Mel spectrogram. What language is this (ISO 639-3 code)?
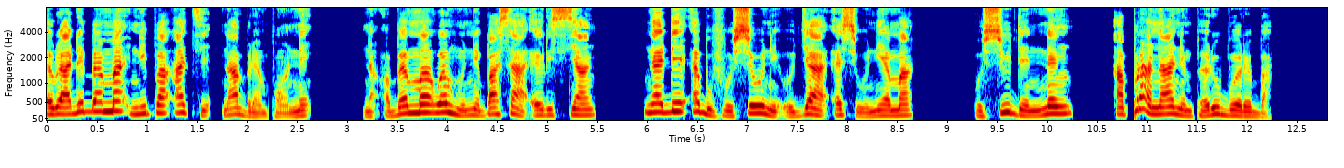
aka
